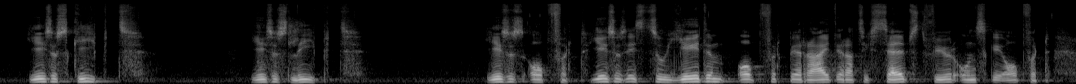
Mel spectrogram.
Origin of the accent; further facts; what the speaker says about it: Switzerland; ich bin ja auch Schweizer, ich weiß, wie das geht.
